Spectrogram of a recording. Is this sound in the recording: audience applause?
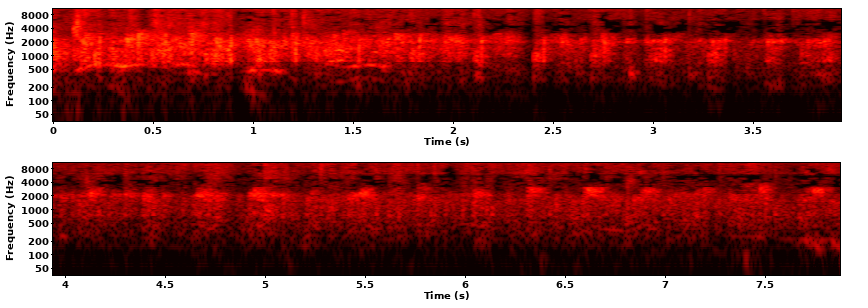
yes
